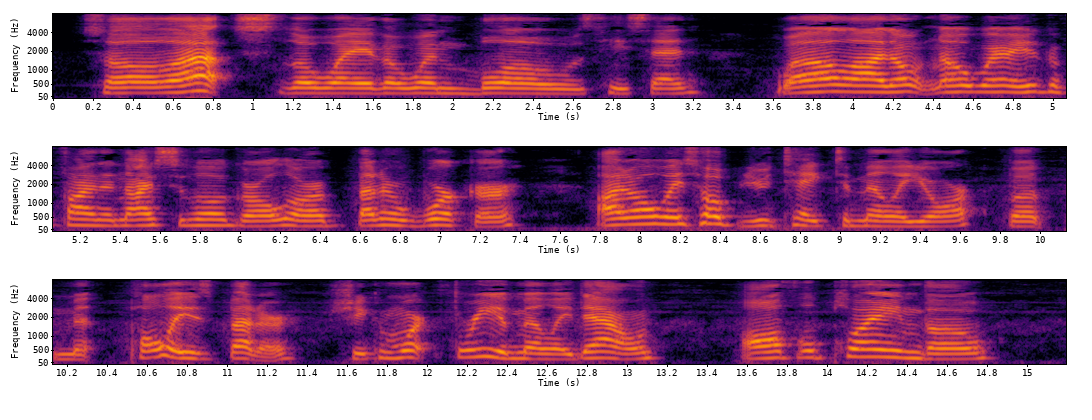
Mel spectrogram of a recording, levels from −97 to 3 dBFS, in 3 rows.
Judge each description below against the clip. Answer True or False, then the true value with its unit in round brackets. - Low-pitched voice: False (205 Hz)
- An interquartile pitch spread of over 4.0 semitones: False (3.3 semitones)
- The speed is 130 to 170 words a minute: False (185 wpm)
